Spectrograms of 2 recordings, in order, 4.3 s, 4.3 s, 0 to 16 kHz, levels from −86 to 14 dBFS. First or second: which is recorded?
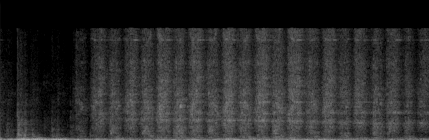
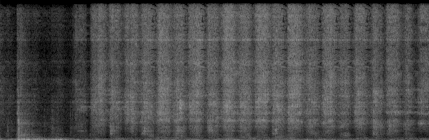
first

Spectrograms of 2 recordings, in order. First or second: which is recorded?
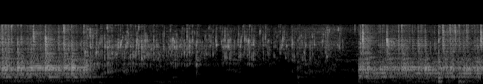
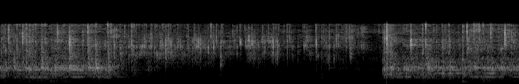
first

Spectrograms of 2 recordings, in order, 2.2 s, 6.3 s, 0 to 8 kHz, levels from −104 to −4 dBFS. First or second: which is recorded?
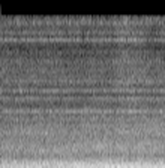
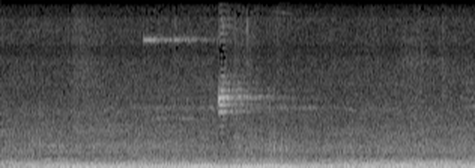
second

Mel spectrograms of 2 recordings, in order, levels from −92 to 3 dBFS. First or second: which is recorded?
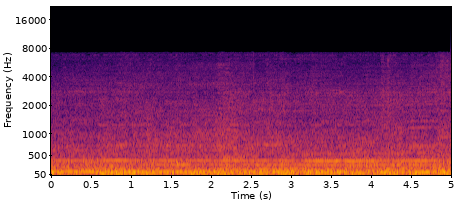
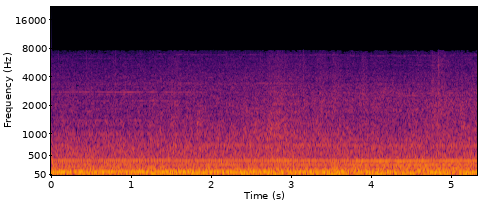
second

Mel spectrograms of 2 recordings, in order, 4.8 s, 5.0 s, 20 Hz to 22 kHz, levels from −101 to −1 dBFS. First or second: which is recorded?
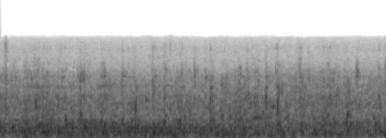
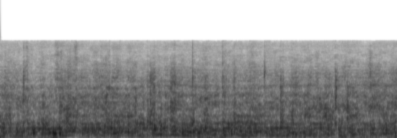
first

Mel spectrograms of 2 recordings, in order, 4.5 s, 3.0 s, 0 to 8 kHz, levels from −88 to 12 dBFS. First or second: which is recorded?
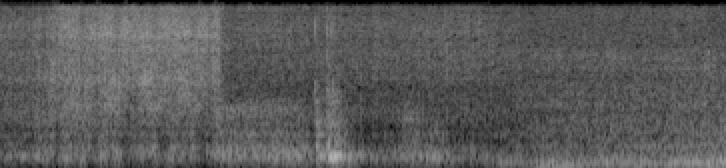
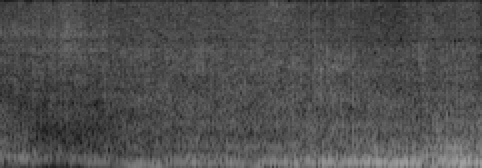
first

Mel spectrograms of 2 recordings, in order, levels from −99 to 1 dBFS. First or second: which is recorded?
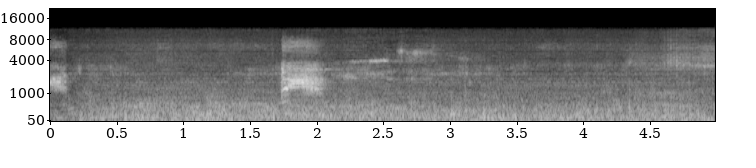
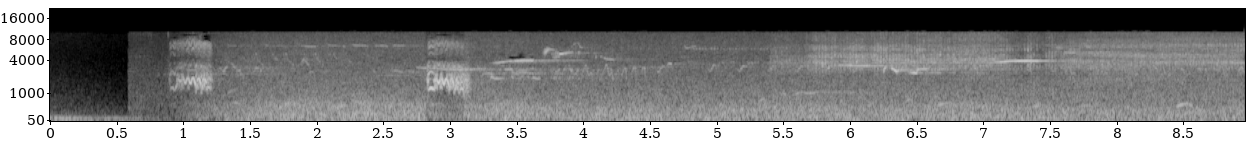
second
